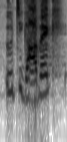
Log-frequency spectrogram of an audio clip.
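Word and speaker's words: Utqiaġvik: Utigavik is how you say barrow now, just so you know.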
